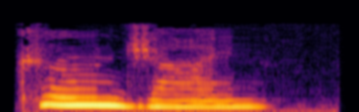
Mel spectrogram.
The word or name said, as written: coonjine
